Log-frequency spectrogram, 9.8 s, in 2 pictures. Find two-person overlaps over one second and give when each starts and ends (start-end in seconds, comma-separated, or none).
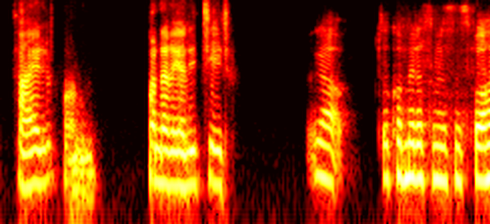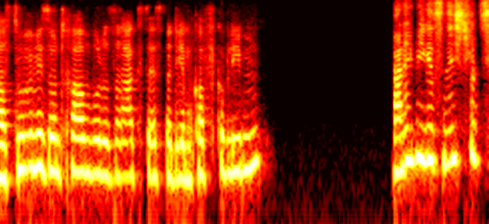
none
